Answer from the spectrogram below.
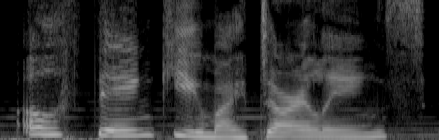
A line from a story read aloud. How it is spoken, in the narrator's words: said Whitney in a sweet voice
